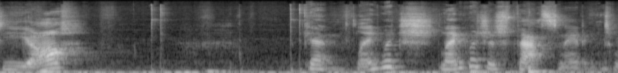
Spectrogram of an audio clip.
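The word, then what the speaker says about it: Я: Despite looking like a backwards R, that is pronounced yah.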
